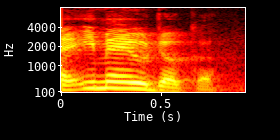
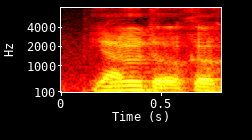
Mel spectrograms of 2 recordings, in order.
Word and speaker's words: Ime Udoka: Yeah, Ime Udoka. – Ime Udoka,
